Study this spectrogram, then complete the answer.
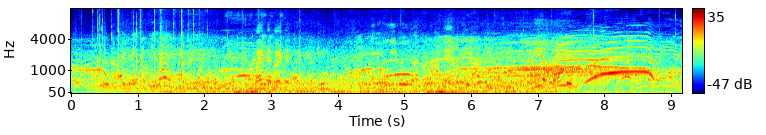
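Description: A concert crowd in Mumbai cheers and claps as a performer comes on stage, a dense roar of voices, whoops and shouts with some clapping, and a voice rising over the noise near the end.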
